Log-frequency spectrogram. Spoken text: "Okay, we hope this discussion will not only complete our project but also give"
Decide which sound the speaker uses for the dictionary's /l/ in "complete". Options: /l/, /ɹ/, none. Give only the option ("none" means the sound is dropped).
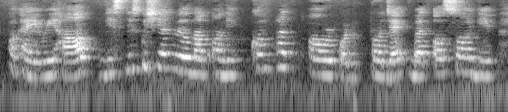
none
